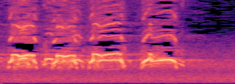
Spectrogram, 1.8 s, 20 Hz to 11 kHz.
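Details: Ospreys at the Hellgate Canyon nest in Montana, evening of 9 September 2013, food calling while a fish is taken. Four shrill, high whistled notes in quick succession over a low steady hum.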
